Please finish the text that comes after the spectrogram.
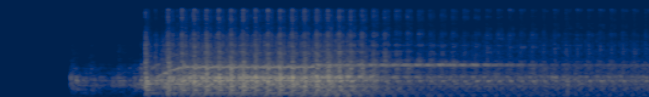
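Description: Close, steady rapid whirring of a sewing machine fitted with a walking foot as it quilts fabric, kicking in after a brief soft start and running continuously, a little quieter toward the end.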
